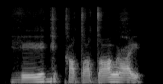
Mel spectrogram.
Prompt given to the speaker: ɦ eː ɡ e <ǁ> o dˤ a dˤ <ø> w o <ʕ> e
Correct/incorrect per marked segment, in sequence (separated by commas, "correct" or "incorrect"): incorrect, incorrect, correct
